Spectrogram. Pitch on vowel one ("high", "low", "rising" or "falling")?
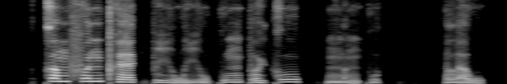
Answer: high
